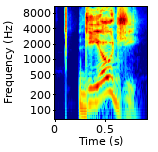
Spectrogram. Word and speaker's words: Dog: But I pronounce it D-O-G.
